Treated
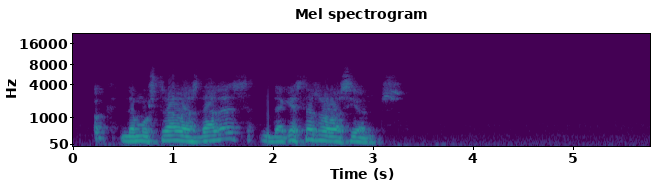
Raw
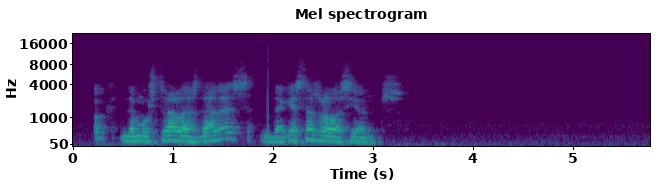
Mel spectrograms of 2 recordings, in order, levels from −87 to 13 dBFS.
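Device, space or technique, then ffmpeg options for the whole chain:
one-band saturation: -filter_complex "[0:a]acrossover=split=390|4500[a][b][c];[b]asoftclip=type=tanh:threshold=-30dB[d];[a][d][c]amix=inputs=3:normalize=0,asettb=1/sr,asplit=3[e][f][g];[e]atrim=end=1.464[h];[f]atrim=start=1.46:end=2.64,asetpts=PTS-STARTPTS,afade=t=in:d=0.004:c=qsin,afade=t=out:st=1.176:d=0.004:c=qsin,acrossover=split=3000[i][j];[j]acompressor=threshold=-60dB:ratio=4:attack=1:release=60[k];[i][k]amix=inputs=2:normalize=0[l];[g]atrim=start=2.636[m];[h][l]acrossfade=d=0.004:c1=hsin:c2=qsin[n];[n][m]acrossfade=d=0.004:c1=qsin:c2=hsin,volume=-5.5dB"

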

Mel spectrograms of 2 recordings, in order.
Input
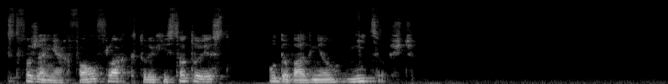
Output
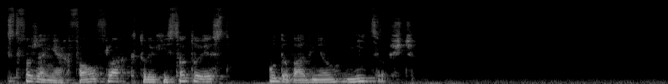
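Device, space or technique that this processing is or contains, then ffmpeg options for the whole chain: ASMR close-microphone chain: -af "lowshelf=f=240:g=5,acompressor=threshold=-26dB:ratio=6,highshelf=f=10k:g=5"

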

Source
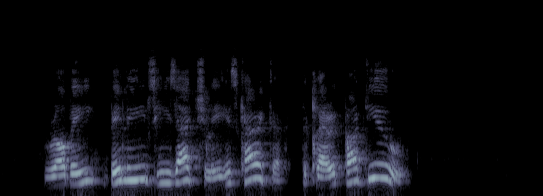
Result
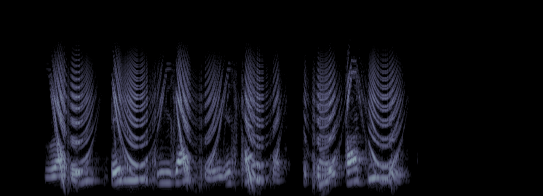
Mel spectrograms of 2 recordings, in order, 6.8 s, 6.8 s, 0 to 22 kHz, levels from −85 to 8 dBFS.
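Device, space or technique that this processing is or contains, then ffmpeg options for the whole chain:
circuit-bent sampling toy: -af "acrusher=samples=33:mix=1:aa=0.000001:lfo=1:lforange=52.8:lforate=1.3,highpass=440,equalizer=f=480:t=q:w=4:g=-4,equalizer=f=980:t=q:w=4:g=-9,equalizer=f=1.4k:t=q:w=4:g=-6,equalizer=f=3.2k:t=q:w=4:g=7,lowpass=f=5.5k:w=0.5412,lowpass=f=5.5k:w=1.3066"

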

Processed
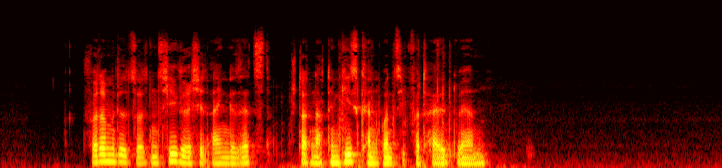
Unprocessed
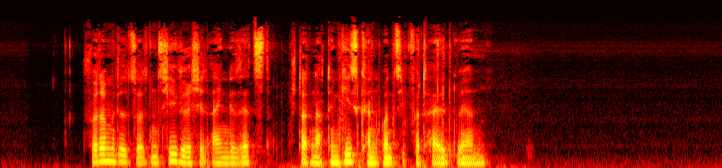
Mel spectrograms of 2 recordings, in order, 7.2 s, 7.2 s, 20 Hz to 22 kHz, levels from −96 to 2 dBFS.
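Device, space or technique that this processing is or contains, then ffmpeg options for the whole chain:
phone in a pocket: -af "lowpass=3.3k,equalizer=f=260:t=o:w=0.31:g=5.5,highshelf=f=2.1k:g=-9"

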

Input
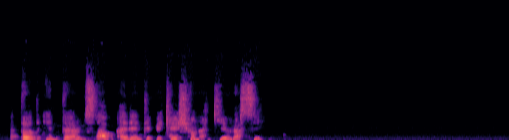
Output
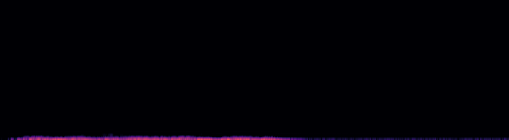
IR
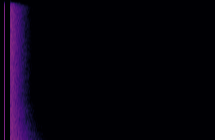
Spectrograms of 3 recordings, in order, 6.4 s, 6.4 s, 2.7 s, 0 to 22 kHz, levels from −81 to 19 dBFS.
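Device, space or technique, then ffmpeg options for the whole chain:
club heard from the street: -filter_complex "[0:a]alimiter=limit=-14dB:level=0:latency=1:release=23,lowpass=f=170:w=0.5412,lowpass=f=170:w=1.3066[a];[1:a]atrim=start_sample=2205[b];[a][b]afir=irnorm=-1:irlink=0"

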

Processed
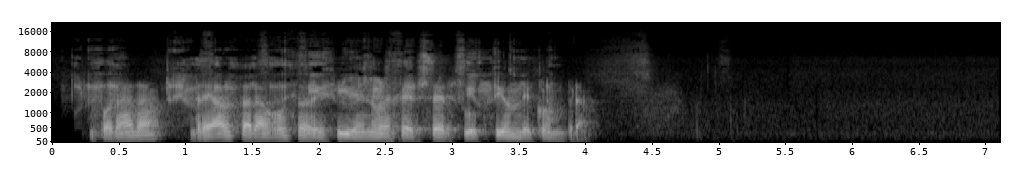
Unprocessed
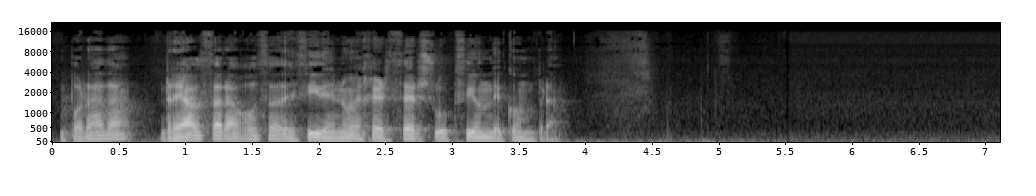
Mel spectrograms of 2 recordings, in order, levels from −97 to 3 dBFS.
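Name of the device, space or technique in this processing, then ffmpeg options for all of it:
DJ mixer with the lows and highs turned down: -filter_complex "[0:a]highpass=f=110:w=0.5412,highpass=f=110:w=1.3066,asettb=1/sr,asplit=3[a][b][c];[a]atrim=end=3.054[d];[b]atrim=start=3.05:end=3.75,asetpts=PTS-STARTPTS,afade=t=in:d=0.004:c=qsin,afade=t=out:st=0.696:d=0.004:c=qsin,equalizer=f=4.3k:w=0.41:g=4.5[e];[c]atrim=start=3.746[f];[d][e]acrossfade=d=0.004:c1=hsin:c2=qsin[g];[g][f]acrossfade=d=0.004:c1=qsin:c2=hsin,acrossover=split=310 7200:gain=0.0794 1 0.158[h][i][j];[h][i][j]amix=inputs=3:normalize=0,alimiter=limit=-18dB:level=0:latency=1:release=71,acrossover=split=2000[k][l];[k]adelay=220[m];[m][l]amix=inputs=2:normalize=0,volume=-3.5dB"

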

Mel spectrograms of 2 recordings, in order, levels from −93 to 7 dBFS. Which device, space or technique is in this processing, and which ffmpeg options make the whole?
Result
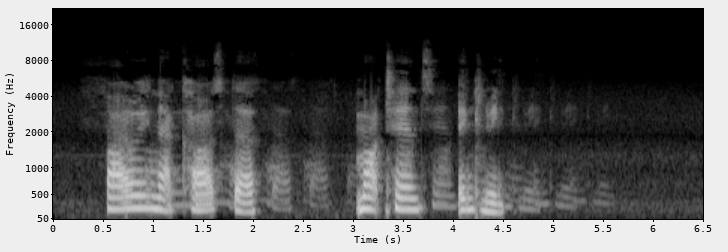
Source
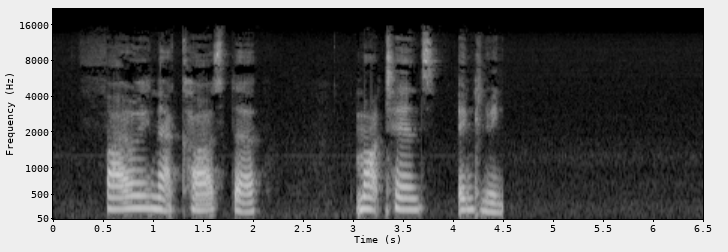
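frequency-shifting delay pedal into a guitar cabinet: -filter_complex "[0:a]asettb=1/sr,asplit=3[a][b][c];[a]atrim=end=0.724[d];[b]atrim=start=0.72:end=1.98,asetpts=PTS-STARTPTS,afade=t=in:d=0.004:c=qsin,afade=t=out:st=1.256:d=0.004:c=qsin,highpass=160[e];[c]atrim=start=1.976[f];[d][e]acrossfade=d=0.004:c1=hsin:c2=qsin[g];[g][f]acrossfade=d=0.004:c1=qsin:c2=hsin,asplit=4[h][i][j][k];[i]adelay=372,afreqshift=54,volume=-22.5dB[l];[j]adelay=744,afreqshift=108,volume=-29.4dB[m];[k]adelay=1116,afreqshift=162,volume=-36.4dB[n];[h][l][m][n]amix=inputs=4:normalize=0,highpass=77,equalizer=f=79:t=q:w=4:g=4,equalizer=f=130:t=q:w=4:g=-9,equalizer=f=180:t=q:w=4:g=4,equalizer=f=320:t=q:w=4:g=4,equalizer=f=1.8k:t=q:w=4:g=-8,lowpass=f=3.8k:w=0.5412,lowpass=f=3.8k:w=1.3066,volume=3.5dB"

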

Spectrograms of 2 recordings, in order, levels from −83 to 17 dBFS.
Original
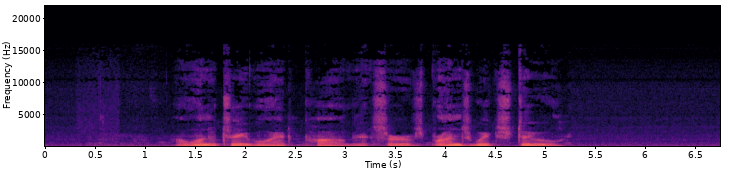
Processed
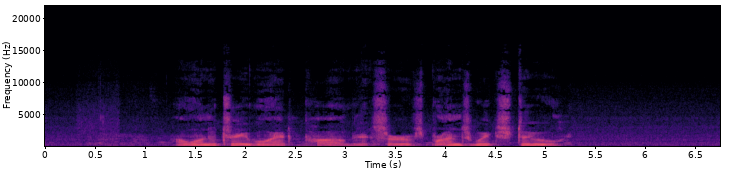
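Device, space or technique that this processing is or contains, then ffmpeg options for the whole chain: DJ mixer with the lows and highs turned down: -filter_complex "[0:a]acrossover=split=220 5900:gain=0.0794 1 0.2[a][b][c];[a][b][c]amix=inputs=3:normalize=0,alimiter=limit=-16dB:level=0:latency=1:release=93,volume=1dB"

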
